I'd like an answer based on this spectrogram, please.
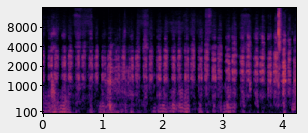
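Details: Bulldog Daisy, worn out from fighting a branch on a walk in Erindale Park in July 2014, panting quickly and rhythmically, about two breathy huffs per second, with a sharp click near the end.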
